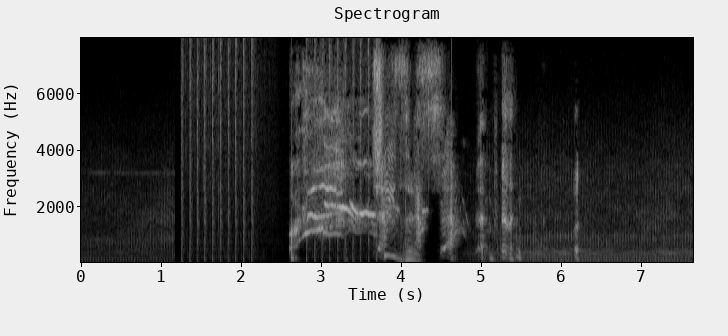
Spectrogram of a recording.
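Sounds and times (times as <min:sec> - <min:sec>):
50 caliber machine gun firing rounds: 0:01.2 - 0:03.7
harsh high sustained roar: 0:02.6 - 0:05.4
laughter: 0:02.6 - 0:06.3
speech: 0:03.8 - 0:06.4.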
